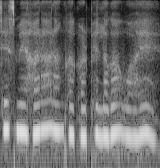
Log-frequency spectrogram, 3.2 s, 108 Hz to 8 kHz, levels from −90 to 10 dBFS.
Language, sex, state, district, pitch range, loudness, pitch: Hindi, female, Arunachal Pradesh, Papum Pare, 245-275 Hz, -13 LUFS, 260 Hz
